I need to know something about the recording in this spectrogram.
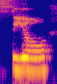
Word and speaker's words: Sil: is casilia um i'm artistically known as seal s-i-l just to lessen the complication and pronunciation i am a seventh grade english teacher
